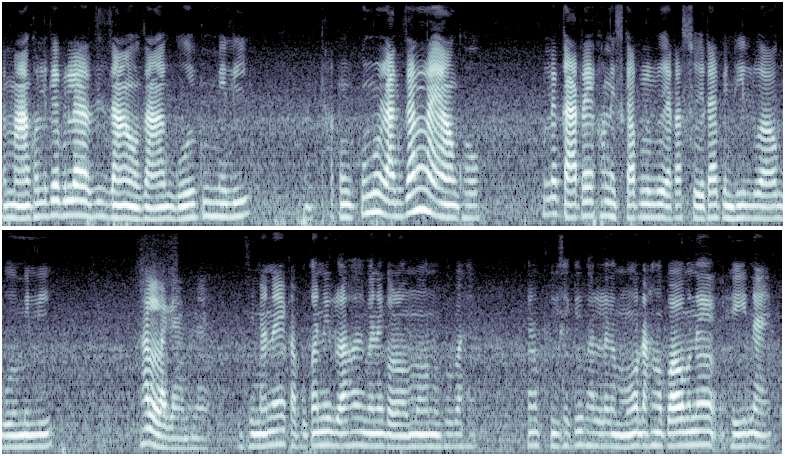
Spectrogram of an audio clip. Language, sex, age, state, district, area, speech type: Assamese, female, 45-60, Assam, Golaghat, urban, spontaneous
